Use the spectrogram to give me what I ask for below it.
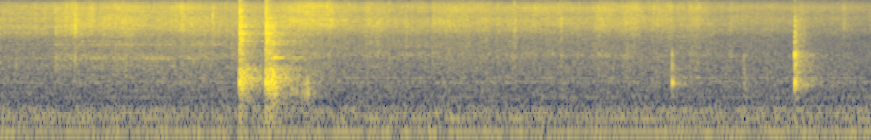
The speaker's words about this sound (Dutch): Ja, ik vind het leuk om dat gehakt in te hakken.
